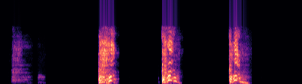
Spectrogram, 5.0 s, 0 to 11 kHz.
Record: {
  "three_cough_length": "5.0 s",
  "three_cough_amplitude": 32768,
  "three_cough_signal_mean_std_ratio": 0.3,
  "survey_phase": "beta (2021-08-13 to 2022-03-07)",
  "age": "45-64",
  "gender": "Female",
  "wearing_mask": "No",
  "symptom_none": true,
  "smoker_status": "Ex-smoker",
  "respiratory_condition_asthma": false,
  "respiratory_condition_other": false,
  "recruitment_source": "REACT",
  "submission_delay": "0 days",
  "covid_test_result": "Negative",
  "covid_test_method": "RT-qPCR",
  "influenza_a_test_result": "Negative",
  "influenza_b_test_result": "Negative"
}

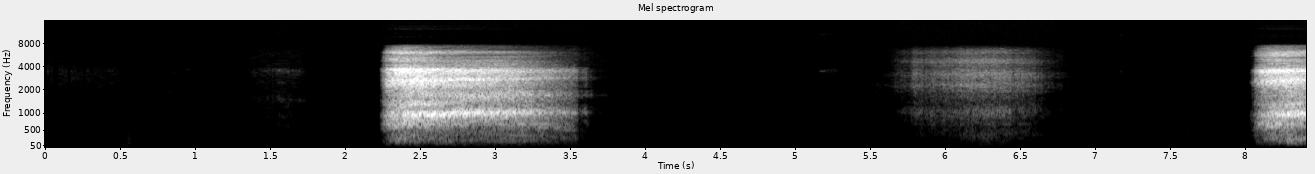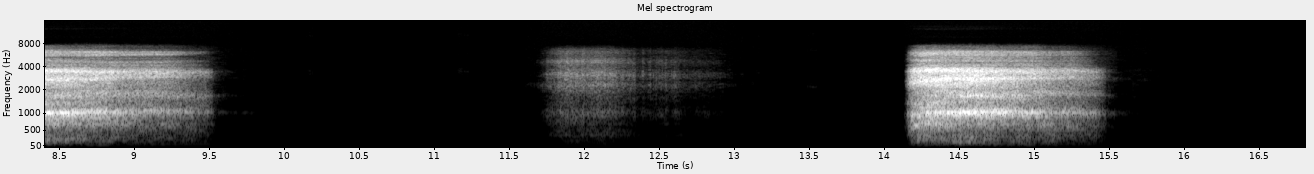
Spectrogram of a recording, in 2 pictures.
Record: {
  "exhalation_length": "16.8 s",
  "exhalation_amplitude": 21957,
  "exhalation_signal_mean_std_ratio": 0.34,
  "survey_phase": "beta (2021-08-13 to 2022-03-07)",
  "age": "65+",
  "gender": "Male",
  "wearing_mask": "No",
  "symptom_cough_any": true,
  "symptom_shortness_of_breath": true,
  "symptom_onset": "11 days",
  "smoker_status": "Never smoked",
  "respiratory_condition_asthma": true,
  "respiratory_condition_other": false,
  "recruitment_source": "REACT",
  "submission_delay": "3 days",
  "covid_test_result": "Negative",
  "covid_test_method": "RT-qPCR",
  "influenza_a_test_result": "Negative",
  "influenza_b_test_result": "Negative"
}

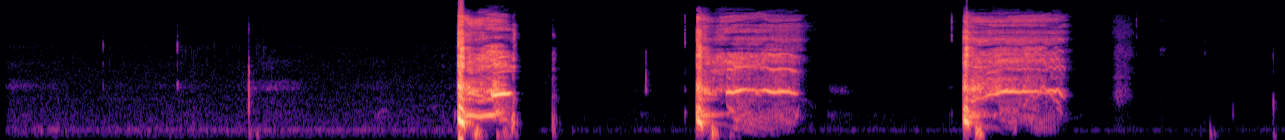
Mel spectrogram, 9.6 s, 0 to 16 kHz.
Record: {
  "three_cough_length": "9.6 s",
  "three_cough_amplitude": 32768,
  "three_cough_signal_mean_std_ratio": 0.24,
  "survey_phase": "beta (2021-08-13 to 2022-03-07)",
  "age": "45-64",
  "gender": "Female",
  "wearing_mask": "No",
  "symptom_cough_any": true,
  "symptom_runny_or_blocked_nose": true,
  "symptom_shortness_of_breath": true,
  "symptom_sore_throat": true,
  "symptom_fatigue": true,
  "symptom_fever_high_temperature": true,
  "symptom_headache": true,
  "symptom_onset": "7 days",
  "smoker_status": "Never smoked",
  "respiratory_condition_asthma": true,
  "respiratory_condition_other": false,
  "recruitment_source": "Test and Trace",
  "submission_delay": "1 day",
  "covid_test_result": "Positive",
  "covid_test_method": "ePCR"
}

